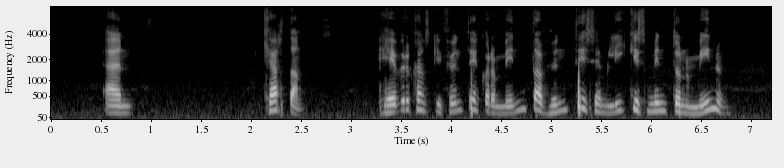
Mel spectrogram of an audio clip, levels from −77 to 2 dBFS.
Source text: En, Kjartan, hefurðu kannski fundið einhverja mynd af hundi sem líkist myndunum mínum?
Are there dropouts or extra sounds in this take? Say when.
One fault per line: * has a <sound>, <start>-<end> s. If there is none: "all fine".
all fine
